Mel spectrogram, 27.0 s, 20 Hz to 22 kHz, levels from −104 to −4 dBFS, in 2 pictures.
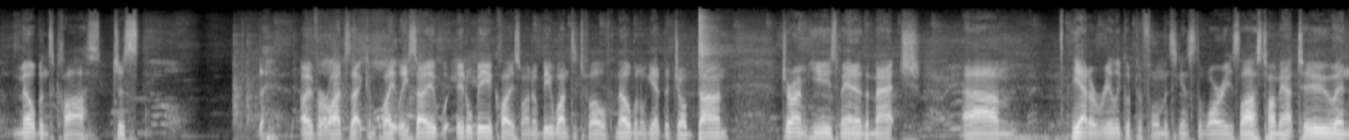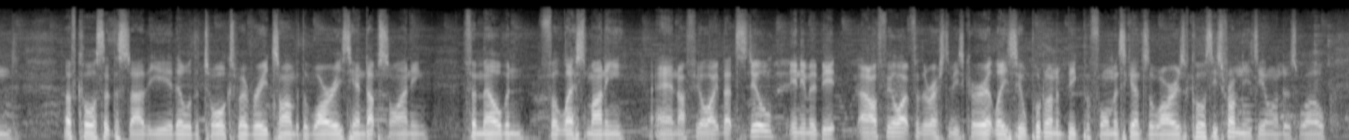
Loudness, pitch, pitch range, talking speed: -23 LUFS, 115 Hz, 110-125 Hz, 250 wpm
